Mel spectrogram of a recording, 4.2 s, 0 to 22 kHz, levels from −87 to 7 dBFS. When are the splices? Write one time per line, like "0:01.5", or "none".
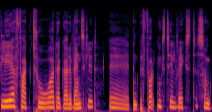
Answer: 0:02.7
